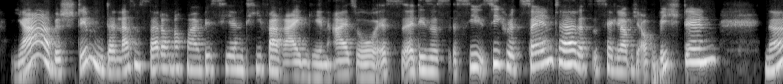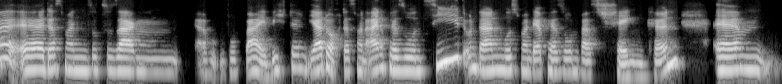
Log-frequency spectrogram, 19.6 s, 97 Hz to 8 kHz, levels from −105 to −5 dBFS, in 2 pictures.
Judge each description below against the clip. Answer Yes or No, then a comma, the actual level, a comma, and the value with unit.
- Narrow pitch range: No, average, 3.3 semitones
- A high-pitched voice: Yes, high, 200 Hz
